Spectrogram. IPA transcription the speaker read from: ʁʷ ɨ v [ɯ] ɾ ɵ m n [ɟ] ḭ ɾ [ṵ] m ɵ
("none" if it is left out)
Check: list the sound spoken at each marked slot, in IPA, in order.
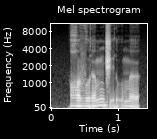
u, d͡ʒ, ṵ

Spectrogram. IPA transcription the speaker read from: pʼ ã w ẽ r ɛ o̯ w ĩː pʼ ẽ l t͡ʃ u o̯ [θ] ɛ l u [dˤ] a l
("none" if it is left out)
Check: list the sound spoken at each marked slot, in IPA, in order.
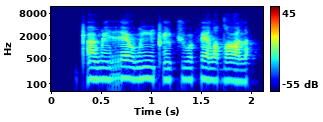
θ, dˤ

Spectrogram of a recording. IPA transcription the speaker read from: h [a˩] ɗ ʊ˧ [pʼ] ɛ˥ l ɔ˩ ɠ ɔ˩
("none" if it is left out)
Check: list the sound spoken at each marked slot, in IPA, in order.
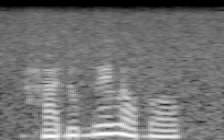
a˩, b

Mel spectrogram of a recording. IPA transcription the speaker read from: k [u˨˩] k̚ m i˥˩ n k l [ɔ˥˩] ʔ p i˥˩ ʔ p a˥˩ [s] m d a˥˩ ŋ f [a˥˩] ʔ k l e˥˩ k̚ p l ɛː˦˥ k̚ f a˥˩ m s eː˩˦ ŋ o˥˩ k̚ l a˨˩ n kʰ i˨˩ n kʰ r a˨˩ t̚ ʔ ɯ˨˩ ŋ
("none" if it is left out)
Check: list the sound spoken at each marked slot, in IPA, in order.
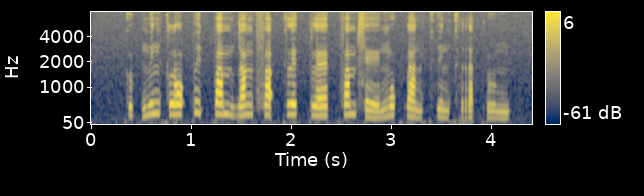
ɯ˨˩, ɔ˦˥, none, a˥˩

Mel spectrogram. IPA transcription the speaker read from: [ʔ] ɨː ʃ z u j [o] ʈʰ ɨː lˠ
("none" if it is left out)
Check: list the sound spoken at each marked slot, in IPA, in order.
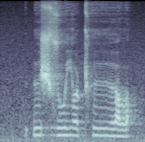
ʔ, o

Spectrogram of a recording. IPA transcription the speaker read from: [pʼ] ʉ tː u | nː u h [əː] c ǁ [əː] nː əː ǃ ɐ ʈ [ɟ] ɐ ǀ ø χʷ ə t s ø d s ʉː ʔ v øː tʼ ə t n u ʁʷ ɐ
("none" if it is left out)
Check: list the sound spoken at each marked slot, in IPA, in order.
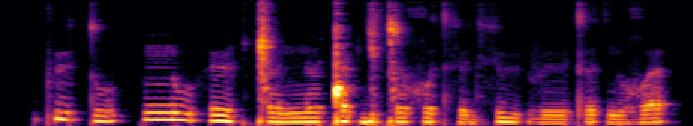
pʼ, øː, əː, ɟ

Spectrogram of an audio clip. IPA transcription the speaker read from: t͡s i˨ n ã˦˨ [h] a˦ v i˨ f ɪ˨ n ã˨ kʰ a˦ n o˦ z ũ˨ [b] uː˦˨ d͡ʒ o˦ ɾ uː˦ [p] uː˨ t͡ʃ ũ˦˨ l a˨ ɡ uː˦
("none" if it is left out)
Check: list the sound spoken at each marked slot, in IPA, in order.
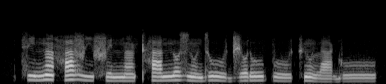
h, d, p

